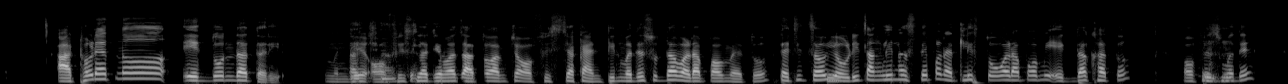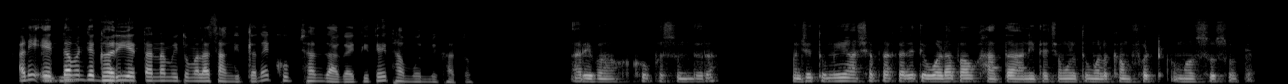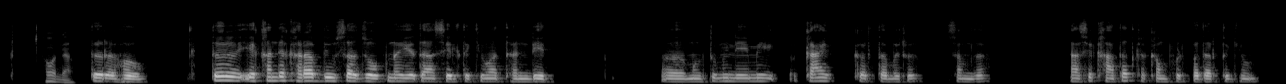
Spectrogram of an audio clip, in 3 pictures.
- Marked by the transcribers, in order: tapping; other background noise
- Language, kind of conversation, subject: Marathi, podcast, तुम्हाला कोणता पदार्थ खाल्ल्यावर मनाला दिलासा मिळतो, आणि तोच का?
